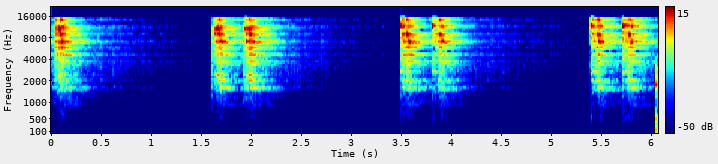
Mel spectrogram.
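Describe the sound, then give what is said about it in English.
Bells played as part of a Christmas song: bright, high-pitched bells chime in short pairs of strikes, each ringing out and fading before the next, with a dull thump at the very end and no voices. “You gotta have bells in a Christmas song. All right, here we go. I'll play the bells.”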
